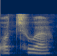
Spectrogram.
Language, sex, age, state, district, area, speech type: Odia, female, 18-30, Odisha, Kendrapara, urban, read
